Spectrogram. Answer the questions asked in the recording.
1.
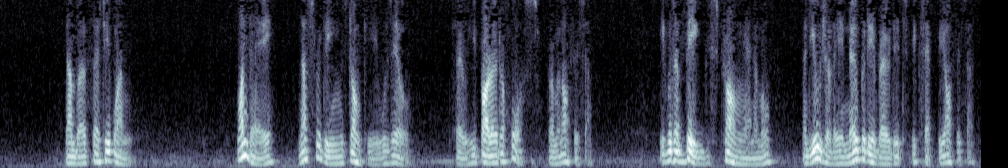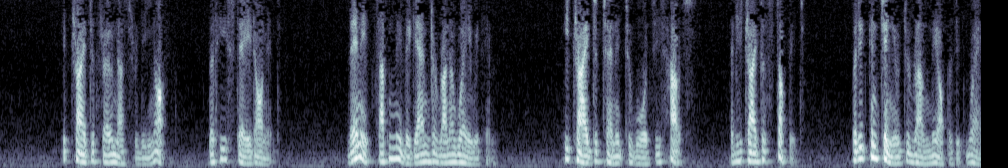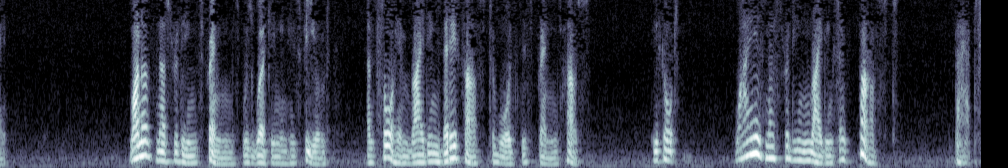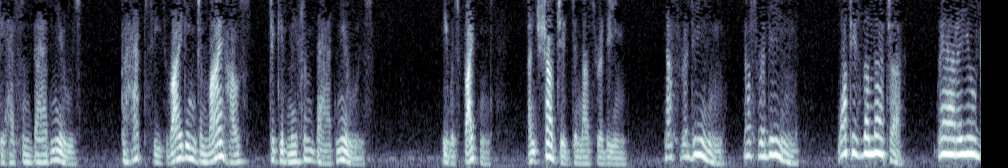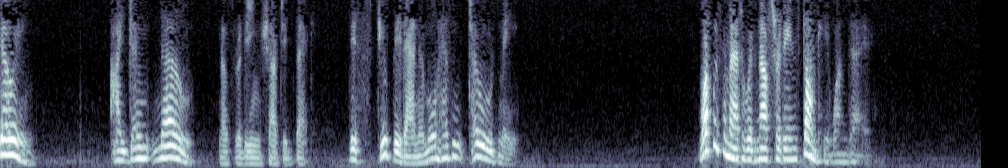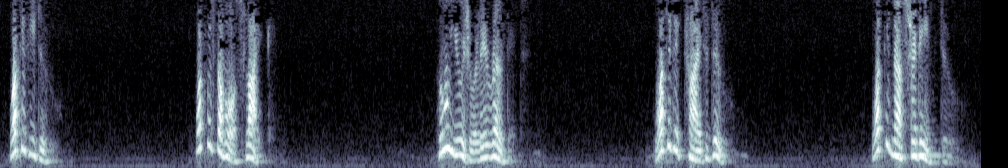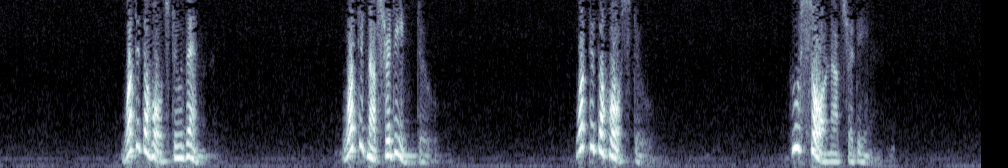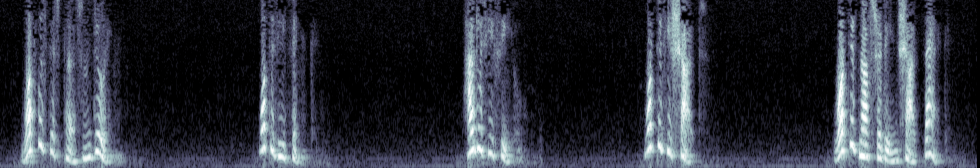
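It was ill.
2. He borrowed a horse from an officer.
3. Big and strong.
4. Only the officer.
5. To throw Nasruddin off.
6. He stayed on it.
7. It suddenly ran away with him.
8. He tried to turn it towards his house and to stop it.
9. It continued to run the opposite way.
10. One of his friends.
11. Working in his field.
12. That Nasruddin was riding to his house with bad news.
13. Frightened.
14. "Nasruddin, what is the matter? Where are you going?"
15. "I don't know. This stupid animal hasn't told me."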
